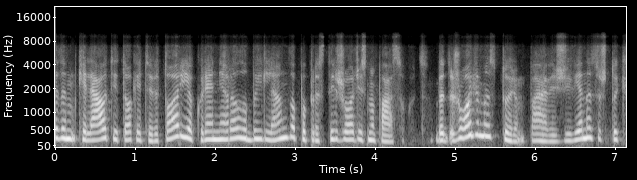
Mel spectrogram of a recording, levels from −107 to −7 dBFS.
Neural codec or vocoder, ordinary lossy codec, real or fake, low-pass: codec, 16 kHz, 0.7 kbps, FocalCodec; Opus, 16 kbps; fake; 7.2 kHz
